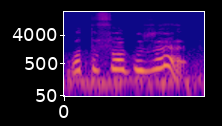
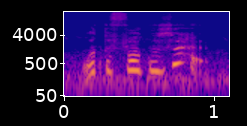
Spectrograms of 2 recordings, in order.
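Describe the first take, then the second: First: Very high, soft, rising bewilderment again; mock-stunned high-pitched echo; high bewildered. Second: Very high, soft, rising bewilderment; mock-stunned high-pitched question; high bewildered. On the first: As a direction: ask it once more, spooked. Repeated bafflement. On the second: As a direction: ask it, thoroughly spooked. Baffled after driver leaves.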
